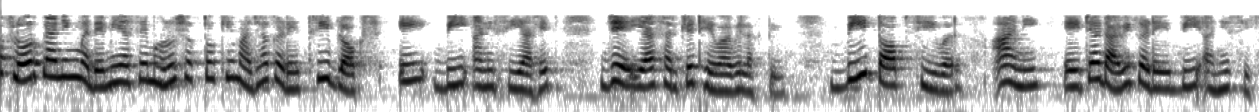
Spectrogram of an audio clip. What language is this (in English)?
Marathi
